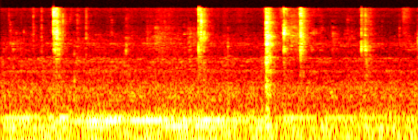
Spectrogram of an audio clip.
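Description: Chewing a panko-crumbed, deep-fried chicken cutlet: a handful of short crisp crunches, the loudest a little after halfway, over a low steady background hum.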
